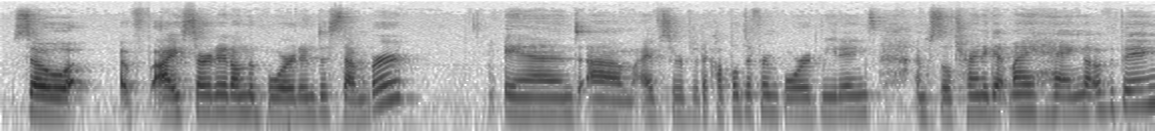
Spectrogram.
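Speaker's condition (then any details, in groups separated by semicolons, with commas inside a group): No condition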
